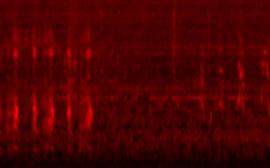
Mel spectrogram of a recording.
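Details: Caged chukar partridge used in a hunt, filmed eight years earlier: a quick run of five loud, clipped clucking notes about a fifth of a second apart, then quieter scattered notes over steady background hiss.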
